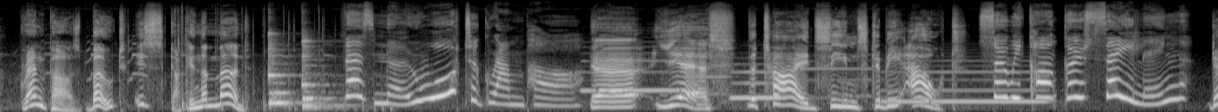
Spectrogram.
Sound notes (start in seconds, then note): none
